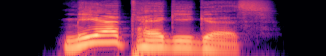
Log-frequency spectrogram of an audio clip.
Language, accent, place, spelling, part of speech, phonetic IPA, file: German, Germany, Berlin, mehrtägiges, adjective, [ˈmeːɐ̯ˌtɛːɡɪɡəs], De-mehrtägiges.ogg
- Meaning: strong/mixed nominative/accusative neuter singular of mehrtägig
